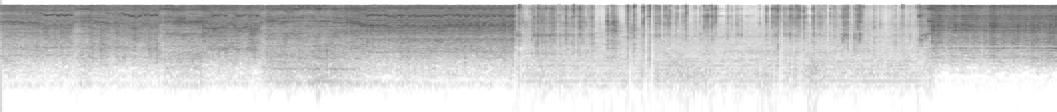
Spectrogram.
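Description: Cordless angle grinder running as it cuts into an aluminum frame joint to open a gap for weld. It runs steadily, stops about five seconds in, leaving a few seconds of quieter scraping and clicking, then runs again about nine seconds in.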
